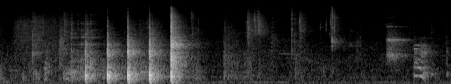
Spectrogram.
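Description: Eggs tapped against the rim of a plastic mixing jug and cracked open: a quick run of about five sharp taps about a second in, then a few fainter clicks of shell.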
